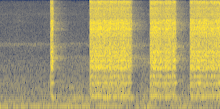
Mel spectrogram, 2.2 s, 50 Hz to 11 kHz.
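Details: Model T Ford buzz coil, capacitor and primaries/secondaries checked good, powered by 6 V battery: sharp, hissy buzzing bursts under half a second, starting and stopping cleanly; points buzzing properly and sparking at plug, normal.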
